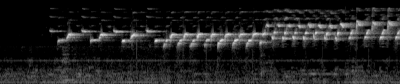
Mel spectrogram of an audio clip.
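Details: After a short silence, a goldfinch hybrid starts its Copia Málaga song, used to stimulate males and tutor chicks: spaced chirps speed into a dense, rising, glittering twitter that climbs higher toward the end.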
